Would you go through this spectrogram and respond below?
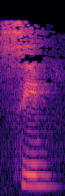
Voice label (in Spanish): "sim", silabas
